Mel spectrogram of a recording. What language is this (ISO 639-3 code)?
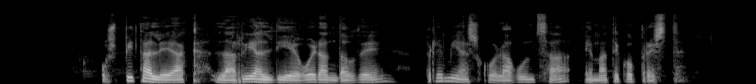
eus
